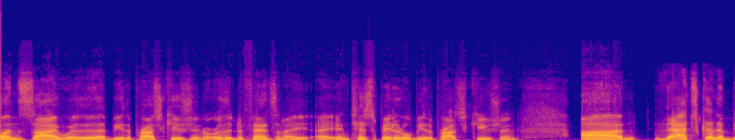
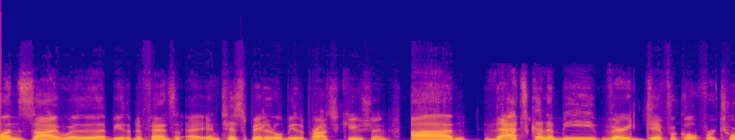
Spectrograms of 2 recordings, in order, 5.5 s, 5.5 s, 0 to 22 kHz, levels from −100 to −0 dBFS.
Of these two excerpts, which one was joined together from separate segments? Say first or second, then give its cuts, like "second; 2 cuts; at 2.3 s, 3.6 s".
second; 3 cuts; at 1.0 s, 1.3 s, 3.0 s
